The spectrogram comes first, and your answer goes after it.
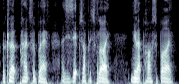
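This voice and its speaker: A man narrates a rhyming audiobook in a mid-pitched voice. His delivery is rhythmic, stressing rhymes and repeated sounds, with a very dry recording. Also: fairly even intonation, moderate pace, darkish tone, no echo. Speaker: author reading his own audiobook.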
